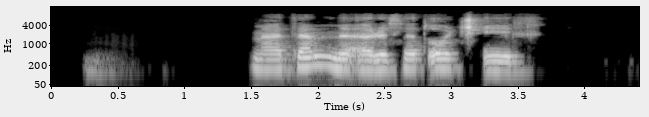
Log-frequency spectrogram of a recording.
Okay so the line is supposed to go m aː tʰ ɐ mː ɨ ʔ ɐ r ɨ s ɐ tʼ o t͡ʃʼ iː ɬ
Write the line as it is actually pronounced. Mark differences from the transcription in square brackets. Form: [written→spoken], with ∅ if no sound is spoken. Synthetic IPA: m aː tʰ ɐ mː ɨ ʔ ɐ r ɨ s ɐ tʼ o t͡ʃʼ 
